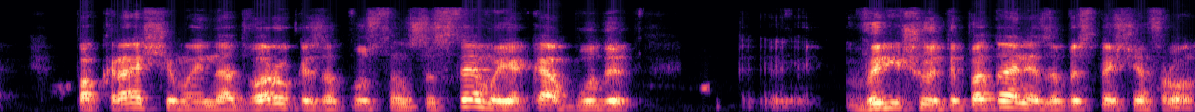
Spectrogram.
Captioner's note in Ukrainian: прочищення горла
